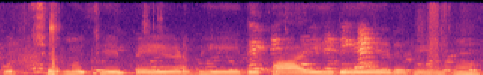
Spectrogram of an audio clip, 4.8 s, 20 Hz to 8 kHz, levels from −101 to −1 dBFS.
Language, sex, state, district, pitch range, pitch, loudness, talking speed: Hindi, female, Madhya Pradesh, Dhar, 200-220 Hz, 205 Hz, -19 LUFS, 100 wpm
